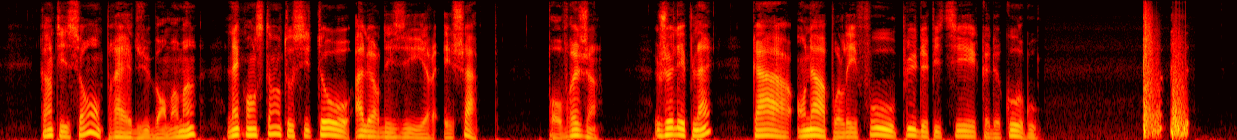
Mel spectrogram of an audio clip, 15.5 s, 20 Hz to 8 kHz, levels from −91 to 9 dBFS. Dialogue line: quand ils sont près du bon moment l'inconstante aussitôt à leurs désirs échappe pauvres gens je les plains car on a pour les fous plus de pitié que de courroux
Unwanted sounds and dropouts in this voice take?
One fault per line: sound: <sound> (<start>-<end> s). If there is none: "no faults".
sound: cough (14.3-14.9 s)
